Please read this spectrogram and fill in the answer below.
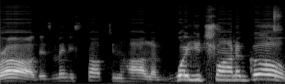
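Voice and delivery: put-on heavy American accent. Retelling a man on the Harlem train answering his question, thick American accent. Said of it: "With this thick American accent".

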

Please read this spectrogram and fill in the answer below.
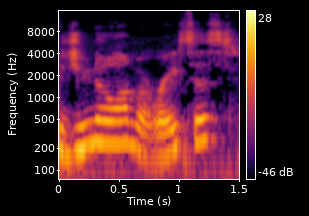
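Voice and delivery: normal talking voice

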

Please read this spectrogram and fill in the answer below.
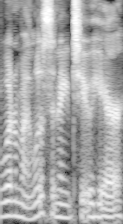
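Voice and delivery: plain

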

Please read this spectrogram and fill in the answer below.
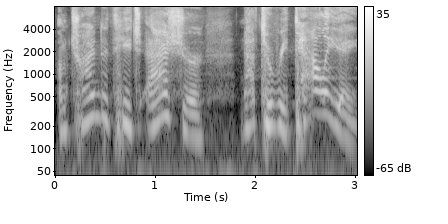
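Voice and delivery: understated, quiet, soft-spoken voice. Retelling what Heather said as the children screamed: retelling a quiet remark. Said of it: "She quietly says".

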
